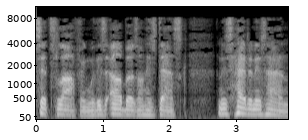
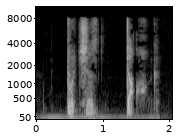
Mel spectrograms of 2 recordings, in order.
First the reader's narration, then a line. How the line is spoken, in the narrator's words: he sneers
